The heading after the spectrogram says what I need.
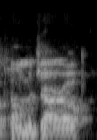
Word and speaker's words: Kilimanjaro: about to hike uh kilimanjaro right is that how you pronounce it yeah i'm actually that's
